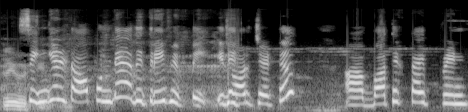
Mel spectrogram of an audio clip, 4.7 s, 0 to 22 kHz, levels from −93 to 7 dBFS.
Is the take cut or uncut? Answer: cut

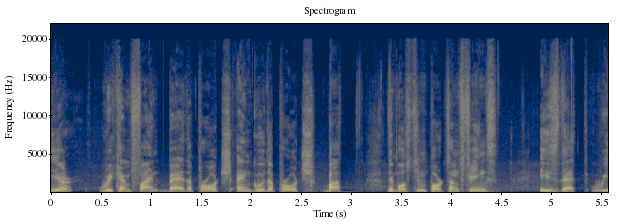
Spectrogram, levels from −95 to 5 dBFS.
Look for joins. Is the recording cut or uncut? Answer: uncut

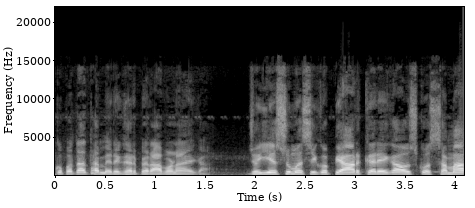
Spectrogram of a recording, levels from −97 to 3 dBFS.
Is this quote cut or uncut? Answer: cut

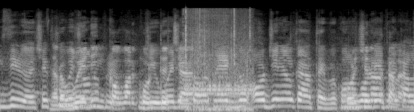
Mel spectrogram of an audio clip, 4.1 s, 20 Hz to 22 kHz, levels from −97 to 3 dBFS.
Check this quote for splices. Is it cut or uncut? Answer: cut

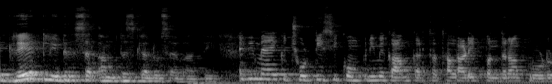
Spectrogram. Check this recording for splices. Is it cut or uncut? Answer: cut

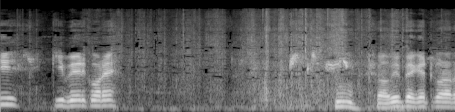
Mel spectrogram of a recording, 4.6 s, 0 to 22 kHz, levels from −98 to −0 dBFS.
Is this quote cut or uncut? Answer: uncut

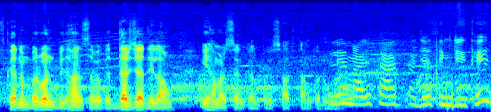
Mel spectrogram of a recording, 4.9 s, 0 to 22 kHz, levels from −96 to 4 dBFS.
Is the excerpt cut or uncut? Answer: uncut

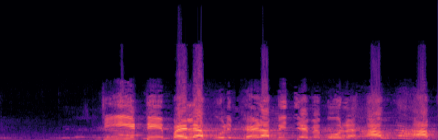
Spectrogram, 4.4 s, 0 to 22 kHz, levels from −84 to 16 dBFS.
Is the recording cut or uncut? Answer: uncut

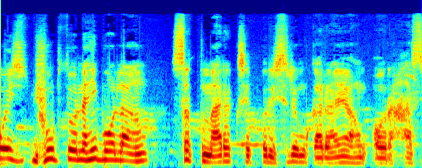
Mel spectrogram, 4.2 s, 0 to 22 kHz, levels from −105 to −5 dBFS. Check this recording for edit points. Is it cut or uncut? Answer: uncut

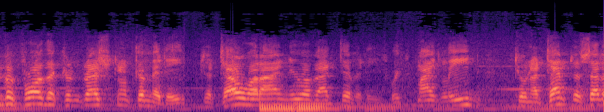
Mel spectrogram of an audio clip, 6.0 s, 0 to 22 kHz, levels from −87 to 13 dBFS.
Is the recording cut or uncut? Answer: cut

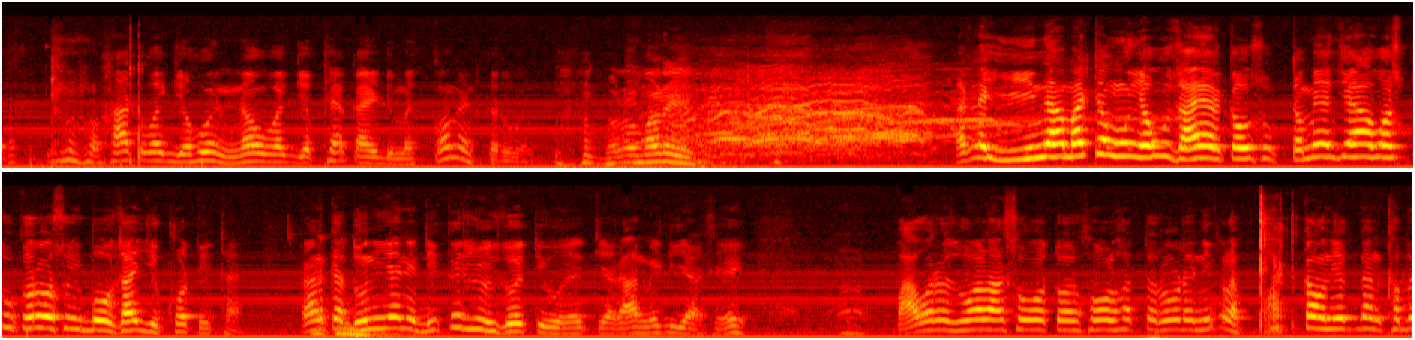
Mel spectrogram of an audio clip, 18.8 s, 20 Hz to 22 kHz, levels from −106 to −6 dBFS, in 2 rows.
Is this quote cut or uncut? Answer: uncut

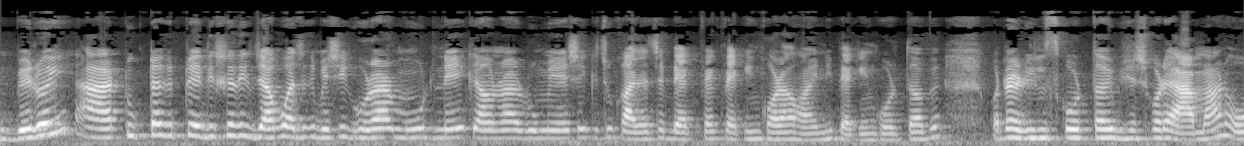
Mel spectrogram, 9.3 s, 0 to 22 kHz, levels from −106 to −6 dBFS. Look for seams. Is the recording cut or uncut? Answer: uncut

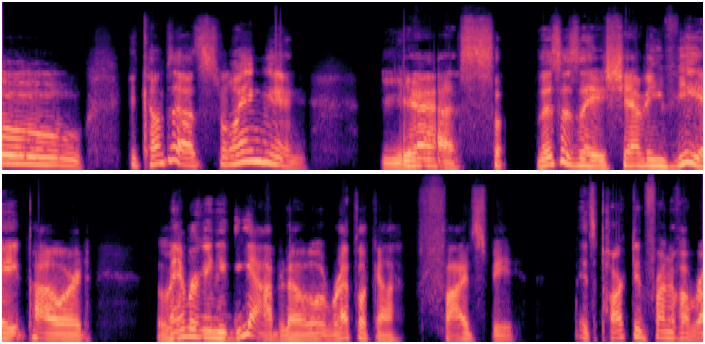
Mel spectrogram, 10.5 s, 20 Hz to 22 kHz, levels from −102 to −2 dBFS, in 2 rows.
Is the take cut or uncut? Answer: cut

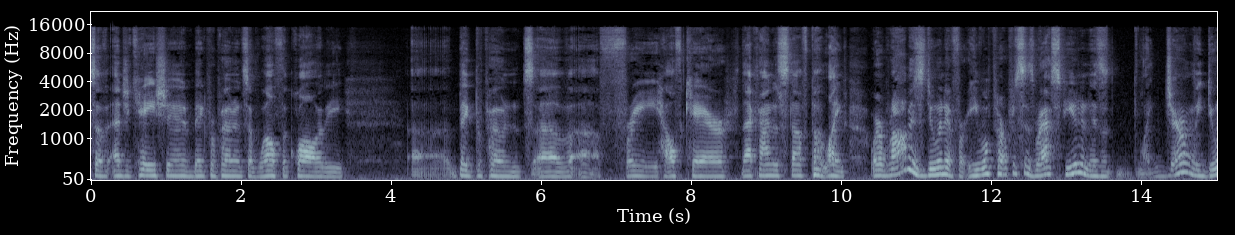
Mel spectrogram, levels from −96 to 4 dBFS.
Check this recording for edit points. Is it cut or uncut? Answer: cut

